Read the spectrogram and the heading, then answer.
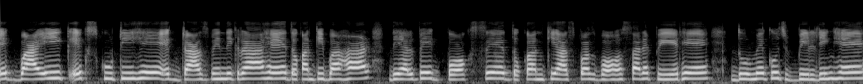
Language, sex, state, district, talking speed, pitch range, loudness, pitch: Hindi, female, Bihar, Darbhanga, 230 wpm, 240-275 Hz, -14 LUFS, 255 Hz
